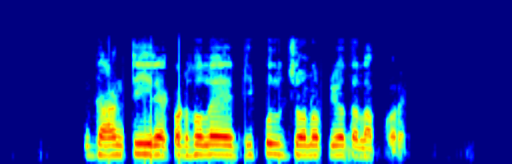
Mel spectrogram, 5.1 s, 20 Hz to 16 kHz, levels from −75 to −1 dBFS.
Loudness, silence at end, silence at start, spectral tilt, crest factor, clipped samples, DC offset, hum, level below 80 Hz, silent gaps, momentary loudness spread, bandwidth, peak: -16 LUFS; 1.1 s; 0.85 s; -6.5 dB/octave; 16 dB; under 0.1%; under 0.1%; none; -54 dBFS; none; 13 LU; 7.4 kHz; -2 dBFS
